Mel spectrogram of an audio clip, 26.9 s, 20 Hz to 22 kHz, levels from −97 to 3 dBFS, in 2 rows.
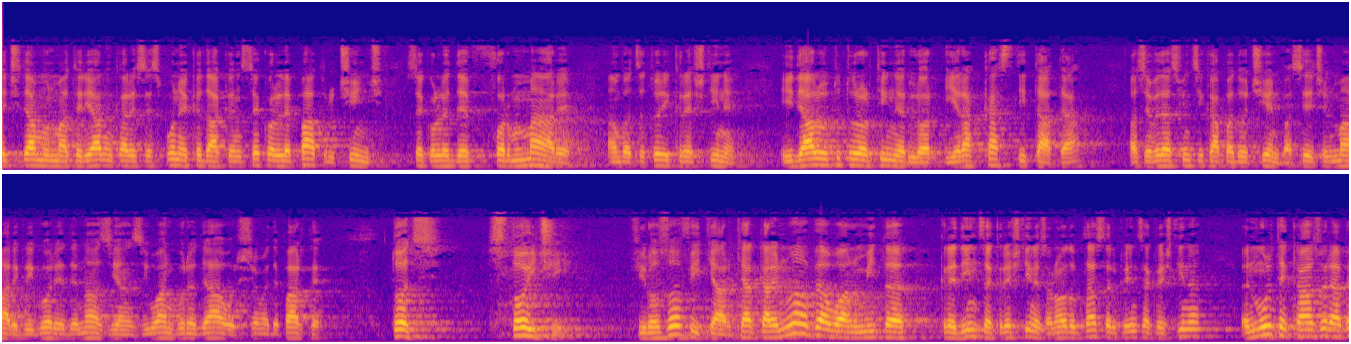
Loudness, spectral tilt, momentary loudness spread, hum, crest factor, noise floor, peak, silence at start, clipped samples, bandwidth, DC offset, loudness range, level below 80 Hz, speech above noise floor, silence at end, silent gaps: -18 LUFS; -4.5 dB/octave; 12 LU; none; 18 dB; -52 dBFS; 0 dBFS; 0 s; under 0.1%; 9 kHz; 0.1%; 5 LU; -72 dBFS; 35 dB; 0 s; none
